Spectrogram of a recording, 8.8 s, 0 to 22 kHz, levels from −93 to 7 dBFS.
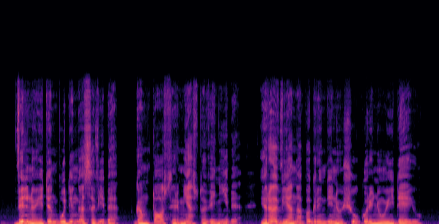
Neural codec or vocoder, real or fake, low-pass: none; real; 14.4 kHz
